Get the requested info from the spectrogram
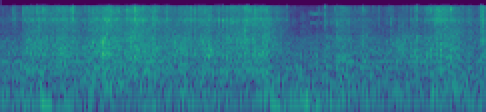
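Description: Thin clear plastic bag crinkling and rustling in the hands as it is pulled open to unwrap a waterproof phone pouch.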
